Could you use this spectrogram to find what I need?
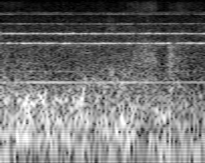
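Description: A piano plays a tune.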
